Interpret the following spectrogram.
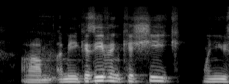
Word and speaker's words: Kashyyyk: seen the word uh kashyyyk in the star wars game i pronounced it i i assumed that that middle y was its own syllable and pronounce it kashi eek wow so i i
